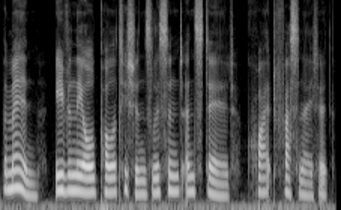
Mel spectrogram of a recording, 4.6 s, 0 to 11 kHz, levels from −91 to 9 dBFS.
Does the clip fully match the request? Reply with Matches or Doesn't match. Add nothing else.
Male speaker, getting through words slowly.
Doesn't match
